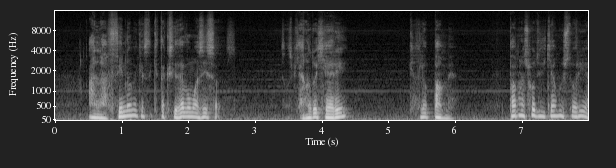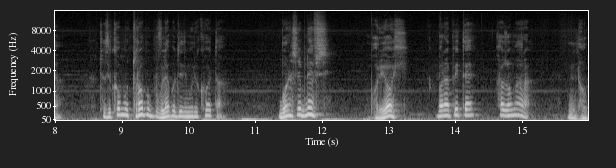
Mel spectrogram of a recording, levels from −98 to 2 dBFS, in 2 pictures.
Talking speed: 150 wpm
